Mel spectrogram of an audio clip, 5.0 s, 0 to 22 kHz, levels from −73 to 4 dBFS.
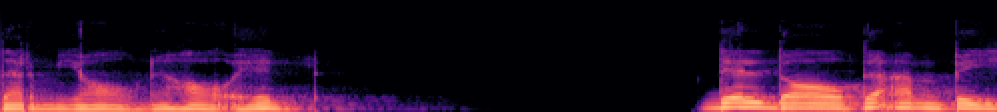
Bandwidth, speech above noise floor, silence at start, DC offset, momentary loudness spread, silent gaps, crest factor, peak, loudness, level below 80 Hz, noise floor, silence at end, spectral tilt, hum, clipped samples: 4.5 kHz; 60 dB; 0 s; under 0.1%; 7 LU; 2.79-3.45 s; 14 dB; -4 dBFS; -16 LUFS; -38 dBFS; -75 dBFS; 0 s; -10 dB/octave; none; under 0.1%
